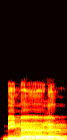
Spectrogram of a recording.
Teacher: സാക്കിനത്തായ മീം ഇൽഹാർ ഷഫവി മണിക്കാതെ വെളിവാക്കുക.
